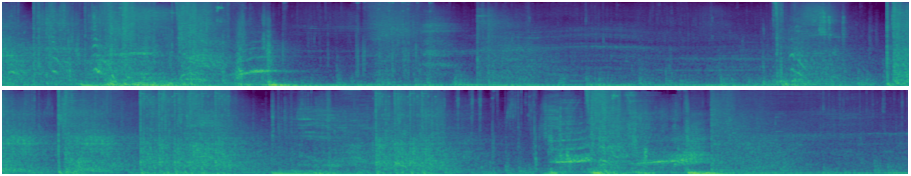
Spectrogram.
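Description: Heavy objects crash and thud as they are hurled.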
